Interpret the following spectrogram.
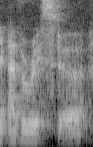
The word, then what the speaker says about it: Evaristo: the way that um evarista i hope i'm pronouncing her name right i'll have to um so i've just had a look online and the way you pronounce her name is bernardine evarista so i was saying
